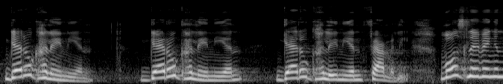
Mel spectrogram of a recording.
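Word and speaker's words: Garoghlanian: ये है वो ट्राइब का नाम, और इसकी प्रोनाउंसिएशन रहेगी बच्चों गैरोघलेनियन।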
